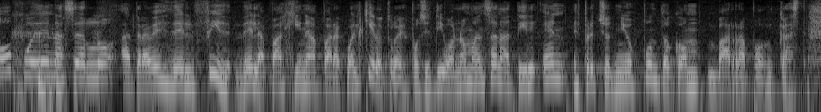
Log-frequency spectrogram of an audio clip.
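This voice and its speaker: A man's high-pitched voice with a Rioplatense accent, lively intonation, very even loudness, a fairly slow pace and hardly any pauses, over noticeable background noise. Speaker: gaming podcast co-host. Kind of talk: casual chat.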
